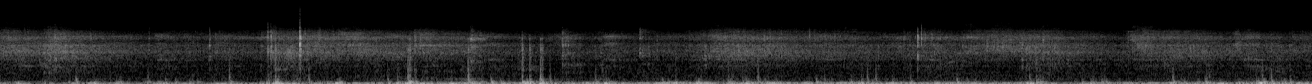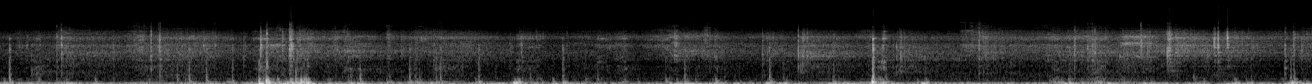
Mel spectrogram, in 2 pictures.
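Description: Ice skate blades scrape and hiss across the ice.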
